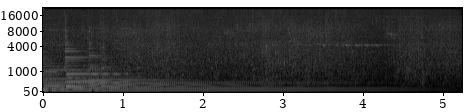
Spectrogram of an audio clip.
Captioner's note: waves breaking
